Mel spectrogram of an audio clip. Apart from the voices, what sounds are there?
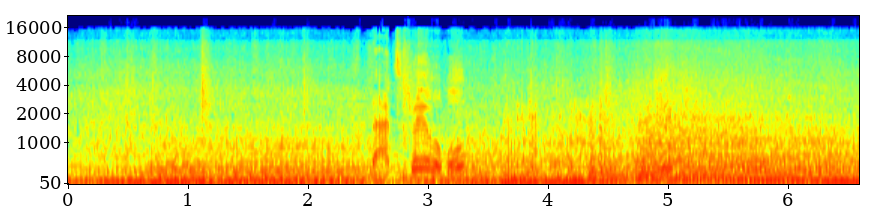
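Porsche sports car exhaust revving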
